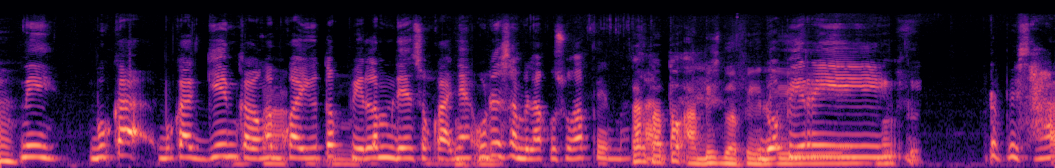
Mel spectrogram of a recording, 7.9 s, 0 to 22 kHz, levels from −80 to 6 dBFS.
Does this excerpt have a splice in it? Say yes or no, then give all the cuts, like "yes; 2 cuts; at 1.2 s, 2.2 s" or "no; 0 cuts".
yes; 1 cut; at 6.8 s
